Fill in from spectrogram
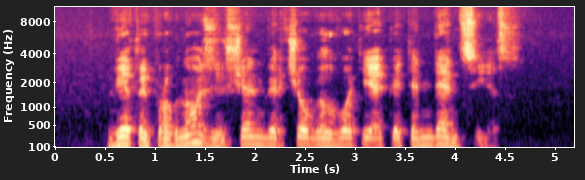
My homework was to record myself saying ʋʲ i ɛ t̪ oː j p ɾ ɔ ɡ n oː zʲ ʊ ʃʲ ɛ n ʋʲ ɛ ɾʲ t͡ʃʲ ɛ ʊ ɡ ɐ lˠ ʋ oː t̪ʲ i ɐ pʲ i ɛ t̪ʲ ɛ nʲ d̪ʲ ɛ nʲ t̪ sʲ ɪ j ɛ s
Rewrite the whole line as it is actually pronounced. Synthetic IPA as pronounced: ʋʲ i ɛ t̪ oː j p ɾ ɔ ɡ n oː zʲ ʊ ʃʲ ɛ n ʋʲ ɛ ɾʲ t͡ʃʲ ɛ ʊ ɡ ɐ lˠ ʋ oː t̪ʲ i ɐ pʲ i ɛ t̪ʲ ɛ nʲ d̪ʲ ɛ nʲ t̪ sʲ ɪ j ɛ s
